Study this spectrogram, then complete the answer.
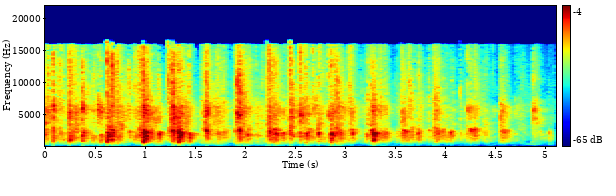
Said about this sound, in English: Okay, give the girls a round of applause.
